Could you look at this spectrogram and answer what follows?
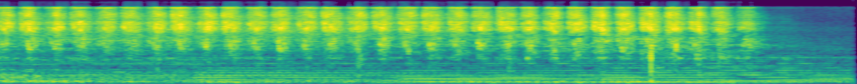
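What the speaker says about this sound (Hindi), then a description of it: "अपनी हथेलियों को जोर जोर से रगड़ेंगे" Two palms rub together vigorously in a fast, even back-and-forth rhythm, a dry close swishing with regular pulses that stops abruptly near the end.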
